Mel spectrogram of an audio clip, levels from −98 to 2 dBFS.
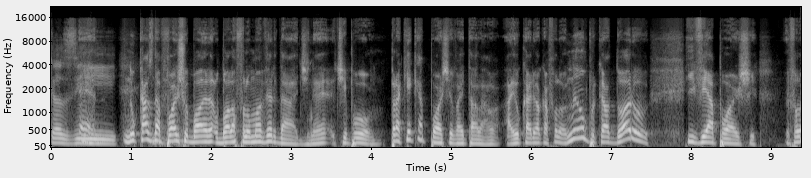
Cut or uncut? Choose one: uncut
